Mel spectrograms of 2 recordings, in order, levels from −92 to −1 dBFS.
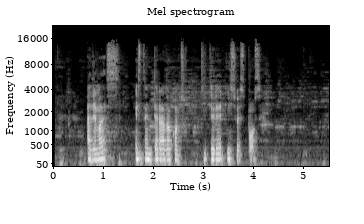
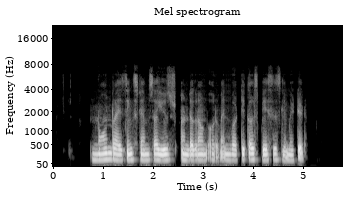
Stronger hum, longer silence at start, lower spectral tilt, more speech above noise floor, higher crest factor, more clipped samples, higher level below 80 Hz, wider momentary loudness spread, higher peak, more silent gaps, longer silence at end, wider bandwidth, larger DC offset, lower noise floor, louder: neither; second, 0.1 s vs 0.75 s; second, -6.5 dB/octave vs -9 dB/octave; second, 31 dB vs 49 dB; about the same, 18 dB vs 16 dB; neither; first, -36 dBFS vs -58 dBFS; first, 18 LU vs 6 LU; about the same, 0 dBFS vs -2 dBFS; neither; first, 1.25 s vs 0.8 s; first, 15 kHz vs 6.4 kHz; neither; second, -47 dBFS vs -64 dBFS; about the same, -18 LUFS vs -17 LUFS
